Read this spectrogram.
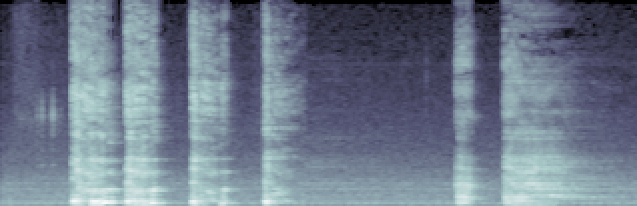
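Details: Nonstop barking cough from a female, with a little throat clearing toward the end: repeated harsh barking cough bursts.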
